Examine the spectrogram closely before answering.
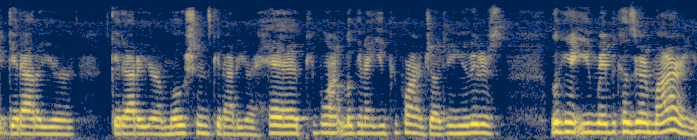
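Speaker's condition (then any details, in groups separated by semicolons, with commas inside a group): No condition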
